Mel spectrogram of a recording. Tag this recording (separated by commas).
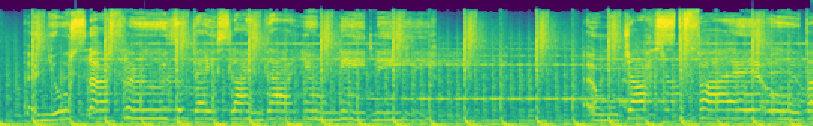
Music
